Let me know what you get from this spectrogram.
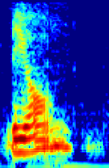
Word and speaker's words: Lyon: This is out of France and Lyon. Is that how you say it? Anyway, I think it's Lyon, right? Lyon.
